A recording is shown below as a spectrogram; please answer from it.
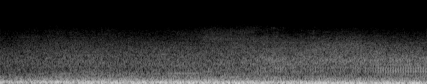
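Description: Steady low outdoor rumble with a faint hiss above it, even in level throughout.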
